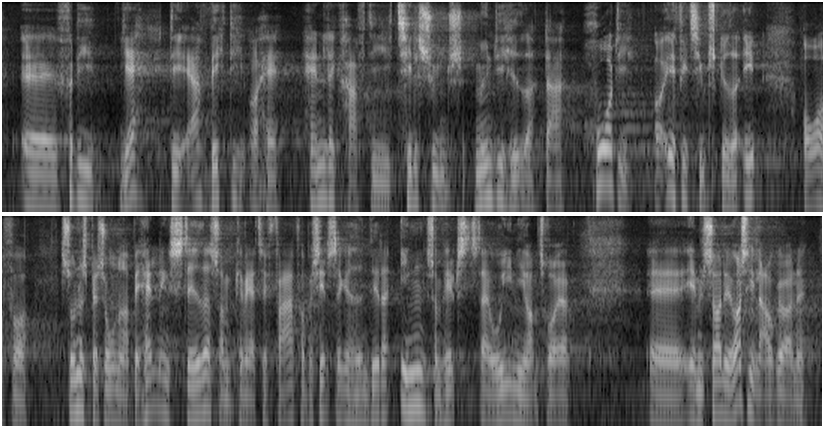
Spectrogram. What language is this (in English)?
Danish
